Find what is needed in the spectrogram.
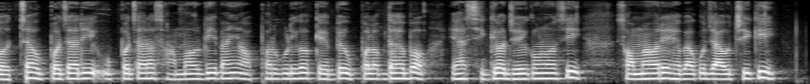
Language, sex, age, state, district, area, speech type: Odia, male, 18-30, Odisha, Kendujhar, urban, read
